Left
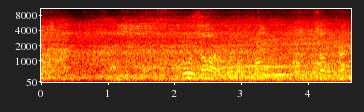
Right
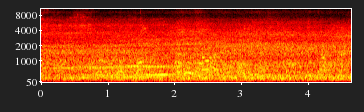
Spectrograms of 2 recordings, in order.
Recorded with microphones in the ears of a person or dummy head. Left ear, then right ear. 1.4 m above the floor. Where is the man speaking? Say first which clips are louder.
Left 3 dB; 65° left (ahead or behind), 1.3 m.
